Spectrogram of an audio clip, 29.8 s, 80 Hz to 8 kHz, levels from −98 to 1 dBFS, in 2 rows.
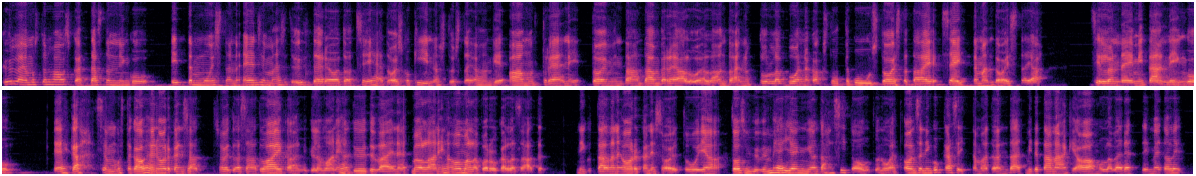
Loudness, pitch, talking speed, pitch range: -24 LUFS, 185 Hz, 160 wpm, 170-195 Hz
